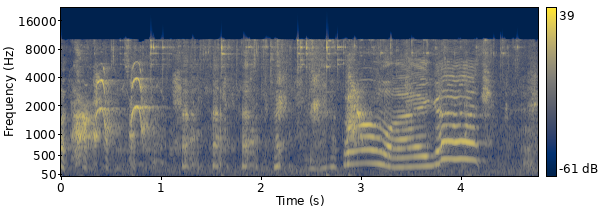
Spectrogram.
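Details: Pet dogs in a family group of eight, excited while chasing a ball: short yips early on, then a long drawn whine that rises and falls. A person shouting and urging them on talks throughout.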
